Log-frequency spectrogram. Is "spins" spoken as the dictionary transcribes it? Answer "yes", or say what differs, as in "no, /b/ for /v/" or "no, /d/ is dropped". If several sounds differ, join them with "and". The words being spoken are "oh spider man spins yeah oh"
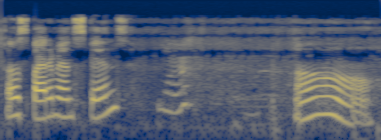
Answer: yes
